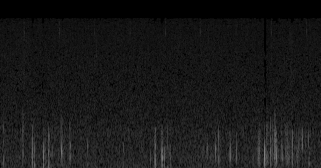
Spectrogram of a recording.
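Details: The recording person's own empty stomach: soft bubbling gurgles and brief low rumbles in irregular clusters over a quiet background; ordinary stomach and bowel sounds (borborygmi).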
